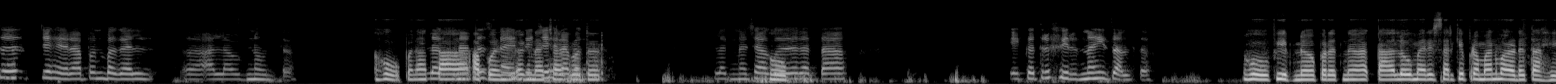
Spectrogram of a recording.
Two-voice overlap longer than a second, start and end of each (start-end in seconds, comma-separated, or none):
4.3-6.0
